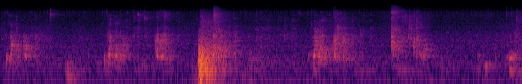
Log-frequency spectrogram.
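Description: A person gulping beer from a tall boy aluminium can: a string of separate swallows with the beer sloshing in the tipped can, the loudest about two seconds in, and a sharp click near the end.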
